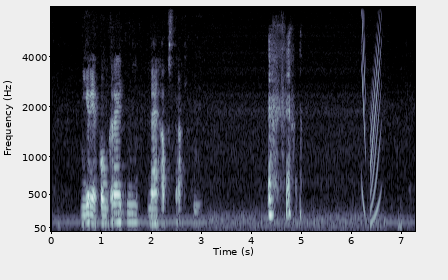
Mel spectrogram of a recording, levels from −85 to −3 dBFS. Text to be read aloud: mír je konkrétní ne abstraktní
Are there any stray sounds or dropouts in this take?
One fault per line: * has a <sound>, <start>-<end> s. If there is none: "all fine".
* has a laugh, 4.3-5.0 s
* has a chirp, 6.2-6.6 s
